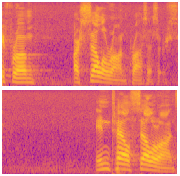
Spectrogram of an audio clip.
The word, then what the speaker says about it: Celeron: Intel Celeron, spelled with a C, C-E-R-L-E-R-O-N, Celeron.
